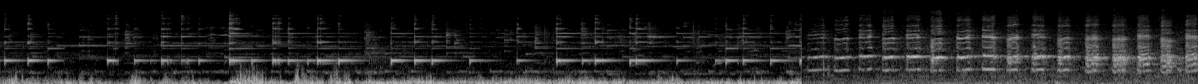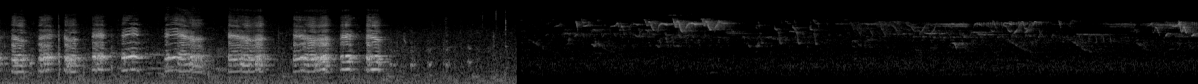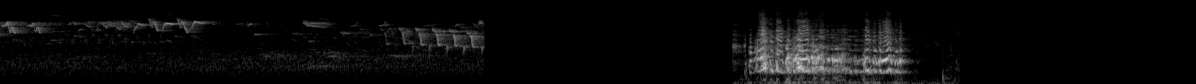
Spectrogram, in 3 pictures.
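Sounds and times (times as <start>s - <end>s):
hens clucking: 8.0s - 17.2s, 31.3s - 33.2s
birds chirping and twittering: 8.0s - 28.8s.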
